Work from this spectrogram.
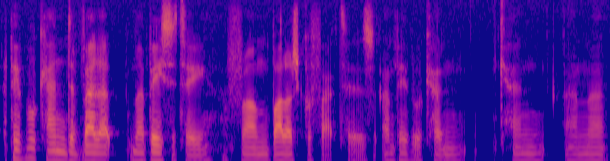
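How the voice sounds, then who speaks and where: A man giving a halting personal account in a documentary interview, pausing and searching for words. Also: low-pitched, steady tone, vocal fry. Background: music playing softly.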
